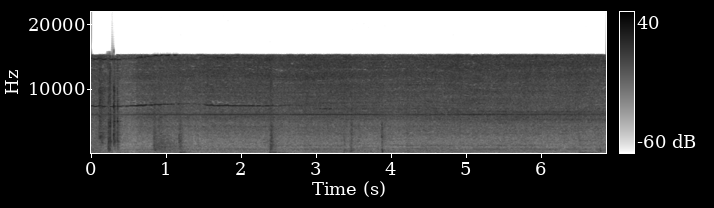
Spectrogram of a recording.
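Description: Double-station extrusion blow moulding machine running with a steady hum and a constant low tone, broken by several sharp clacks from its moving parts in the first four seconds.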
